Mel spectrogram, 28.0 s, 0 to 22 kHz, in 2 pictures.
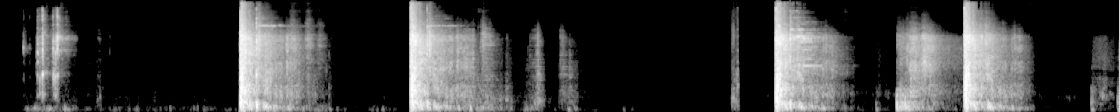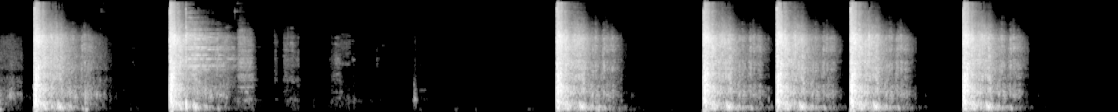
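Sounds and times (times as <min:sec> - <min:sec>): rifle shots with echo: 0:03.0 - 0:03.8, 0:05.1 - 0:06.0, 0:09.7 - 0:10.5, 0:11.2 - 0:12.8, 0:14.4 - 0:15.2, 0:16.1 - 0:16.8, 0:21.0 - 0:21.7, 0:22.8 - 0:25.3, 0:26.0 - 0:26.8.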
